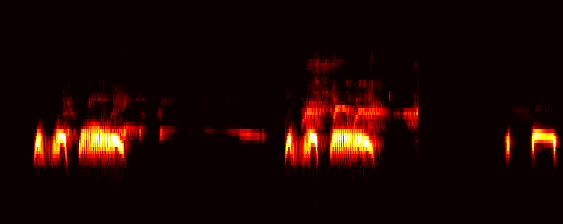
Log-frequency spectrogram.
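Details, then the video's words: Spotted dove used to lure wild doves, repeating low coo phrases of a quick double note and a long held note about every two and a half seconds, with faint higher chatter around them. "cu gay kich boi nhanh noi gù"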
